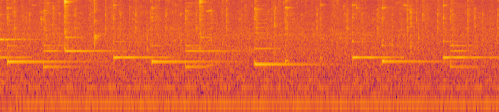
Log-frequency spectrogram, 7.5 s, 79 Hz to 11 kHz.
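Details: 1950s German-made Reuge wind-up ballerina music box alarm clock, tune possibly Vienna Life Waltz; tinkling plucked-comb tune in steady notes over an even soft tick, movement clean, alarm working normally.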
